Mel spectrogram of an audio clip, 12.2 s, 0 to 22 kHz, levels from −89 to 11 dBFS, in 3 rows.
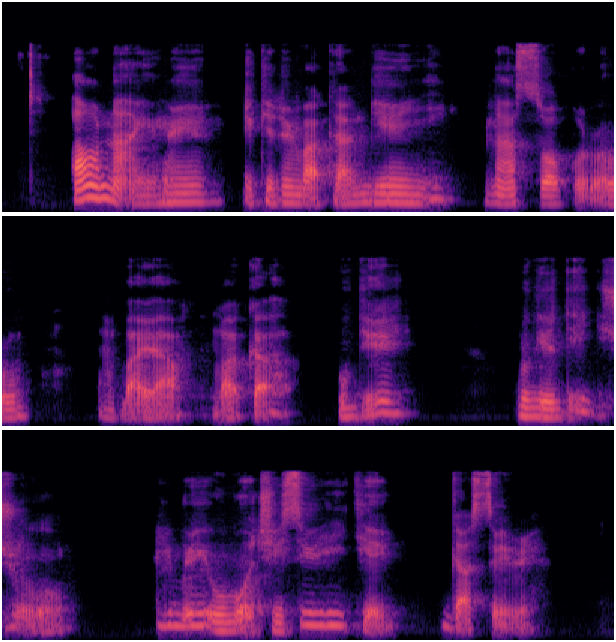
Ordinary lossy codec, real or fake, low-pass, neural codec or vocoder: none; fake; none; autoencoder, 22.05 kHz, a latent of 192 numbers a frame, VITS, trained on one speaker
